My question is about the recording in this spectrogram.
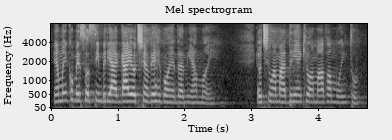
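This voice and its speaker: A woman's voice: fairly high pitch, fairly even intonation, very fast. A woman minister preaching a sermon and giving an impassioned personal testimony, building to emphatic declarations. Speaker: guest minister. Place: church hall. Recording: long church reverb.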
